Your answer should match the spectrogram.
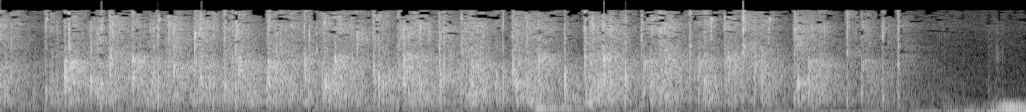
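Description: A round of applause from a group, dense overlapping clapping that holds steady and loud for about four seconds before quickly fading out.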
